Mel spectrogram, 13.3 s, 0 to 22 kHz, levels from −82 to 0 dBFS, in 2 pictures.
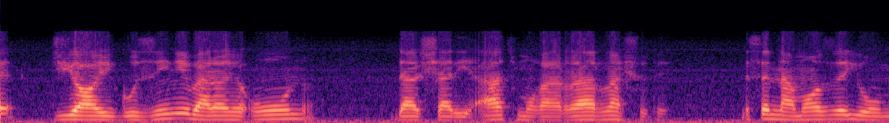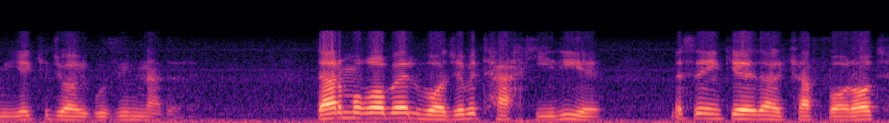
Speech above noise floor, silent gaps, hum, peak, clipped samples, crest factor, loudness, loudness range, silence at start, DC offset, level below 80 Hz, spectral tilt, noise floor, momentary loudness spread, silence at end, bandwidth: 22 dB; none; none; 0 dBFS; under 0.1%; 20 dB; -19 LUFS; 5 LU; 0 s; under 0.1%; -42 dBFS; -6.5 dB/octave; -41 dBFS; 14 LU; 0 s; 8 kHz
